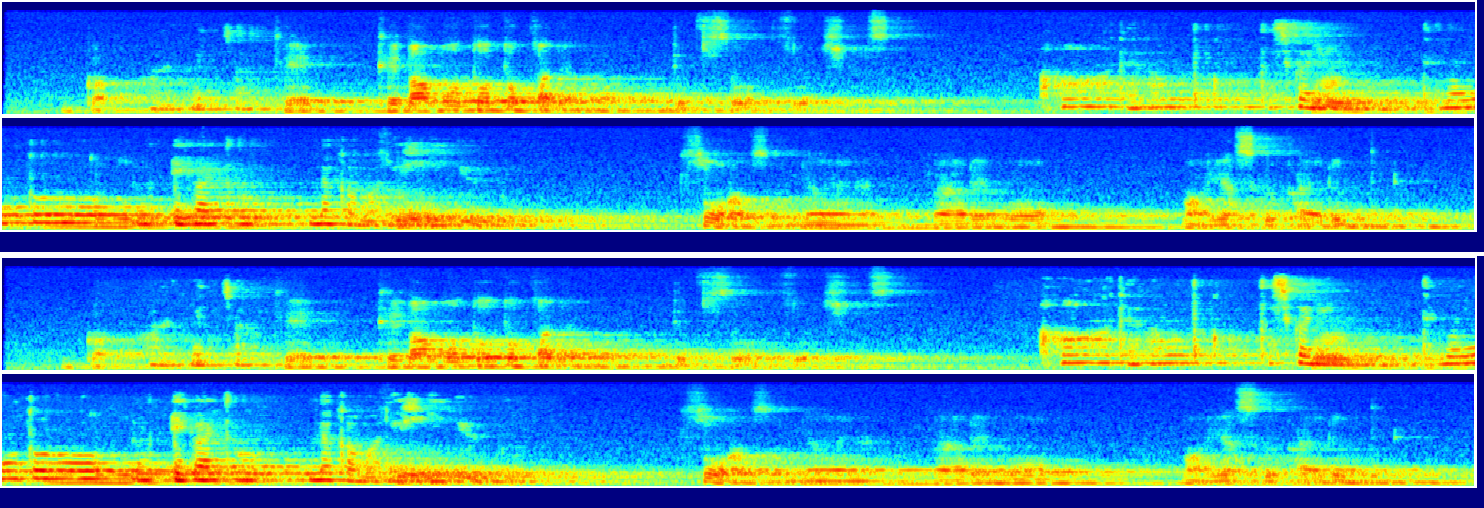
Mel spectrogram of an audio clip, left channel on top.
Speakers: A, on the left (about 20°); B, on the right (about 70°).
A: なんか、
B: はい、めっちゃ。
A: 手、手羽元とかでもできそうな気がしますね。
B: ああ、手羽元か。確かに、
A: うん。うん手羽元も結構、
B: 手羽元の意外と中まで火入れるの。
A: そう、そうなんですよね。であれも、まあ安く買えるんで、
